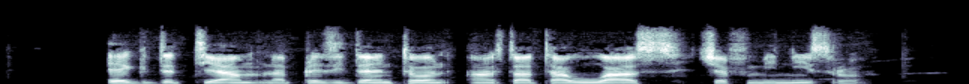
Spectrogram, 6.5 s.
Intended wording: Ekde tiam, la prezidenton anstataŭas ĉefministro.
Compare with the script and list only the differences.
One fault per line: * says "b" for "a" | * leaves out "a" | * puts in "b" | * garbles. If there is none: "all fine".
all fine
